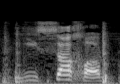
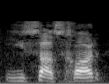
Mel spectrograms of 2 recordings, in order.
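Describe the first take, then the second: First: No second s sound is heard in the middle. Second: A second s sound is heard in the middle. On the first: "we pronounce it Yisachar, the second shin is silent" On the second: "we don't pronounce it Yisachar"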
